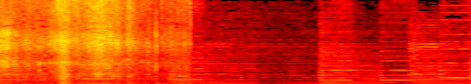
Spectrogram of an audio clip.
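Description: Plastic bag crinkling and rustling as it is handled, over background music; the crinkling dies away about halfway through and the music's held notes carry on.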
